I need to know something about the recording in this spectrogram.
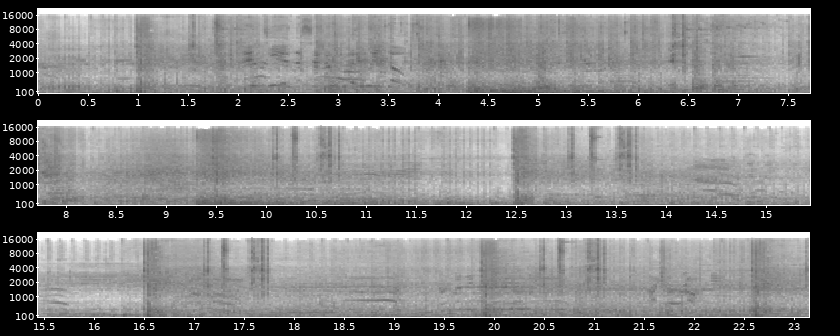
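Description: Rifle shots crack loudly now and then, with short echoes.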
